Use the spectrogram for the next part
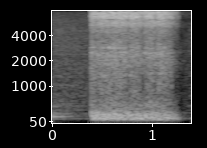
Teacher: So the bleed of the tongue is touching the upper teeth not the alveolar ridge. The upper teeth. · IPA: /θ/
